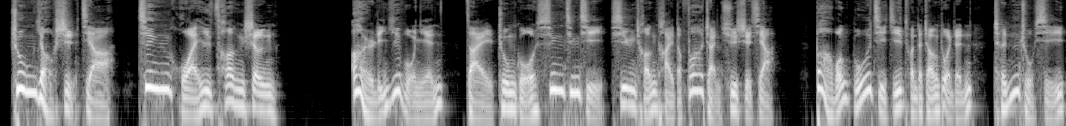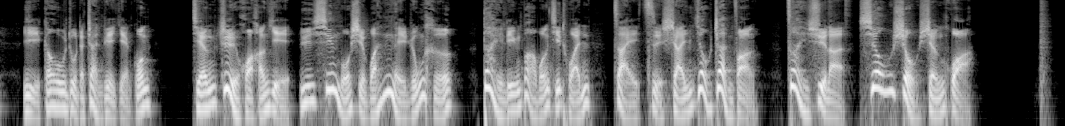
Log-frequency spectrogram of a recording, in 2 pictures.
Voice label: 男 人物 简介, 配音; 霸王集团市场总监刘某简介

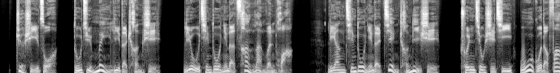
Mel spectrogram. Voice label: 男, 政府汇报; 丹阳市创建“四好农村路”示范市

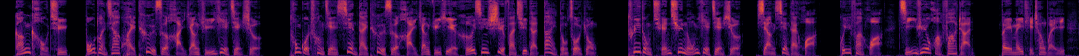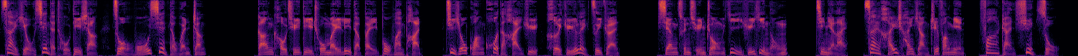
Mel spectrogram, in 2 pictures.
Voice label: 男 专题 现代特色海洋渔业示范区建设纪实; 港口区现代特色海洋渔业示范区建设纪实

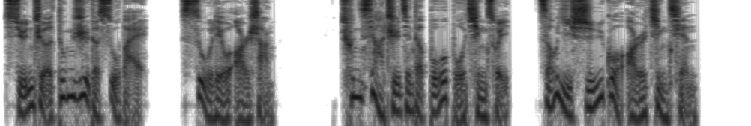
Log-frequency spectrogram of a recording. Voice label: 男 散文; 循着冬日的素白溯流而上

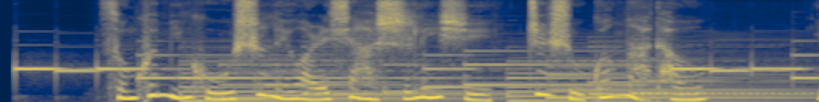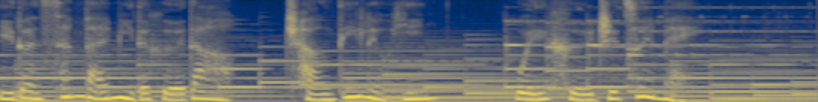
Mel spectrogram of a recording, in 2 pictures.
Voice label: 女, 地产广告, 温文尔雅; 观澜国际花园

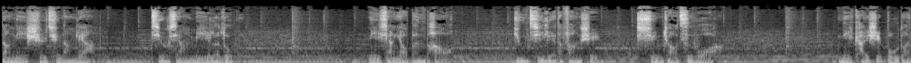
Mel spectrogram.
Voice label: 男 旁白 优雅低沉 无极限, 深沉大气; 国语男声配音

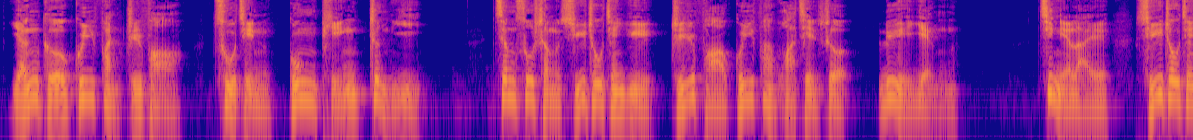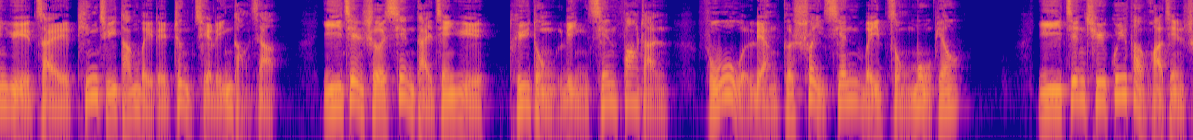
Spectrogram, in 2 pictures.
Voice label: 男 监狱工作纪实; 某监狱执法规范化建设掠影

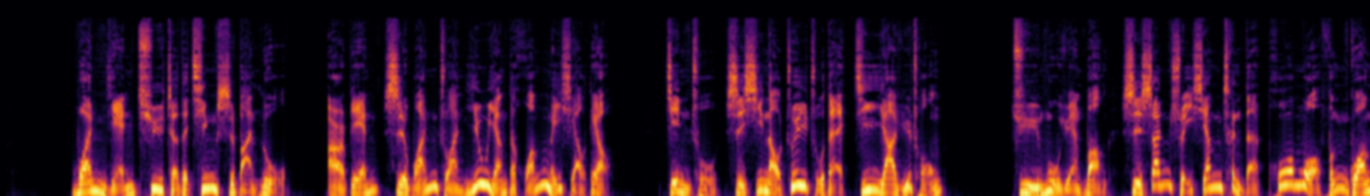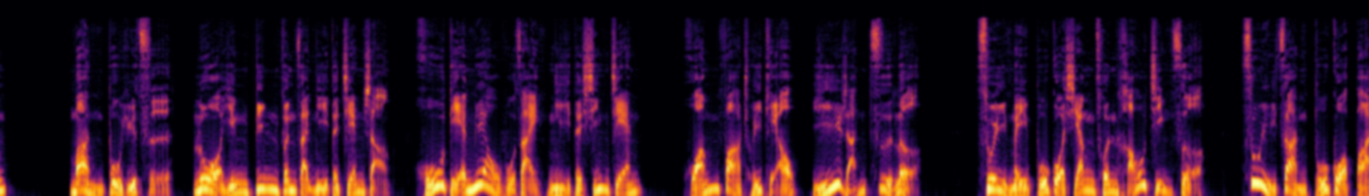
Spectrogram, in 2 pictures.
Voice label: 男 纪实; 乡村建设可持续发展

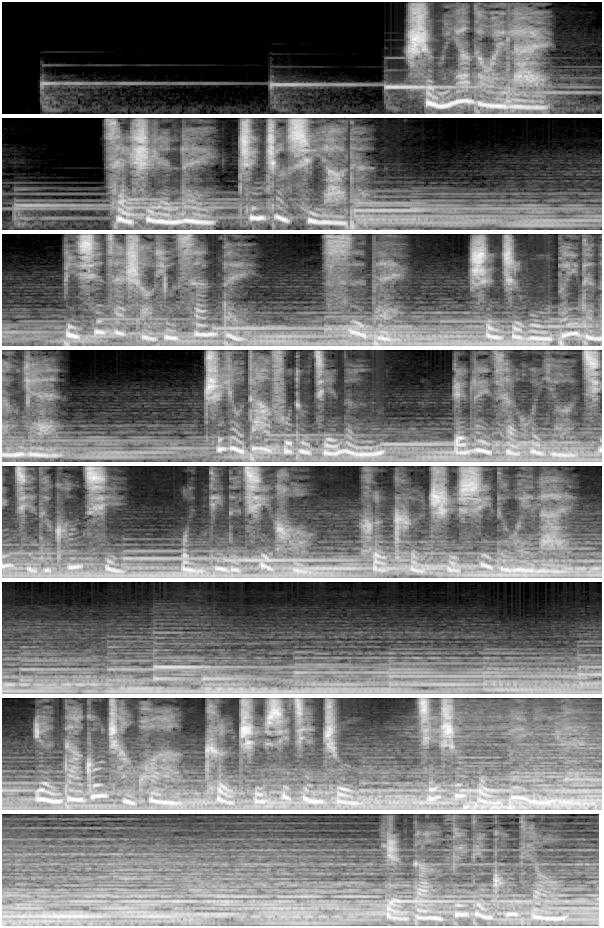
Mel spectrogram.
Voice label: 女4号 品牌广告 形象片, 国语女声配音; 优雅配音; 远大集团; 未来篇

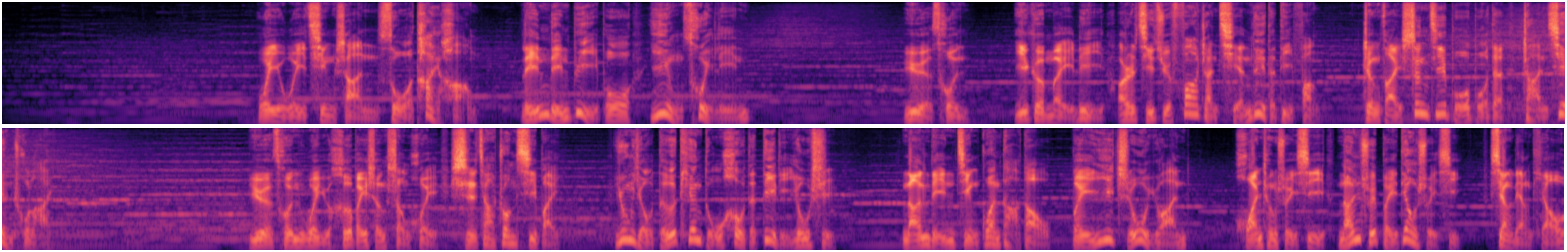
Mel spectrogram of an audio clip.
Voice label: 男 汇报片; 岳村

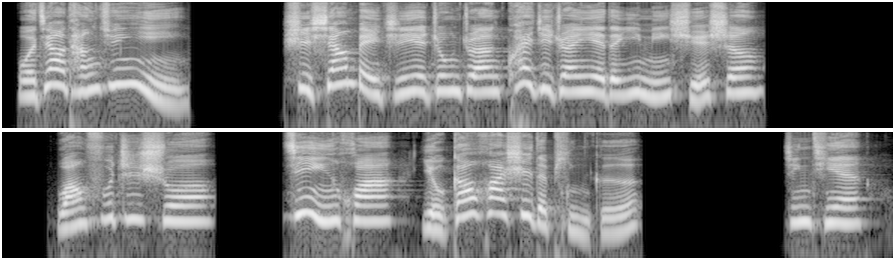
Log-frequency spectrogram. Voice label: 独白; 心如忍冬逐梦向阳

